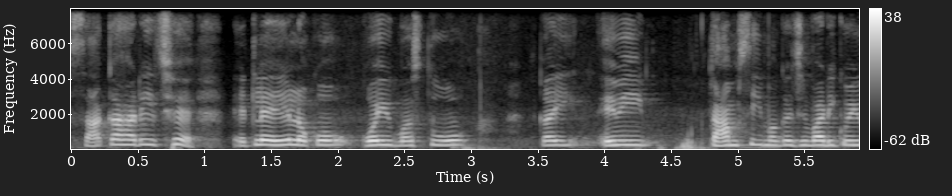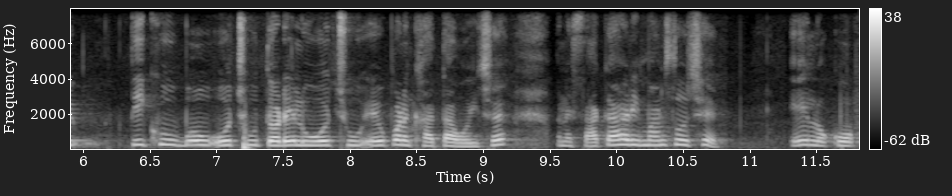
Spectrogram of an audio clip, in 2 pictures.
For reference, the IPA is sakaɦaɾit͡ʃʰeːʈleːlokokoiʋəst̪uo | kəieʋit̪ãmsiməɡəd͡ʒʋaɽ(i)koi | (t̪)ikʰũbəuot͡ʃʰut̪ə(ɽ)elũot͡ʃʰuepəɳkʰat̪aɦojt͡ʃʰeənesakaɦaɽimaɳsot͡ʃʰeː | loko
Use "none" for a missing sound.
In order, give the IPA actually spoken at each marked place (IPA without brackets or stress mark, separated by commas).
i, t̪, ɽ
